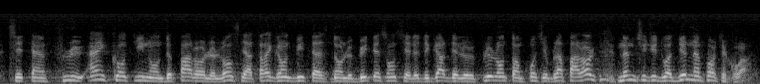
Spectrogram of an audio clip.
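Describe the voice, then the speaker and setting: A man from Algeria performing a stand-up comedy monologue, telling stories in a lively way. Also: fairly high pitch, a little hiss or hum. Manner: lively storytelling with put-on voices.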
